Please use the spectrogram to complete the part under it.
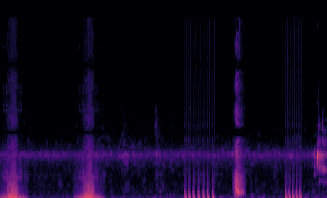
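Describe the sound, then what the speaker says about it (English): Enchanted Bozaks exploding in an ice storm in a retro fantasy role-playing game: several loud synthetic bursts, two broad whooshing blasts and rapid rattling machine-gun-like stutters, spaced irregularly and standing alone. "the enchanted Bozaks explode in a freaking ice storm"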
